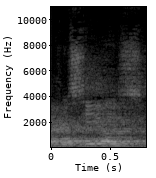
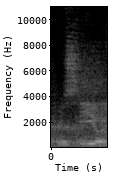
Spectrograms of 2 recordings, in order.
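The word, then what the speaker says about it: cursillo: And crucio is spelled with the Spanish, C-U-R-S-I-L-L-O.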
